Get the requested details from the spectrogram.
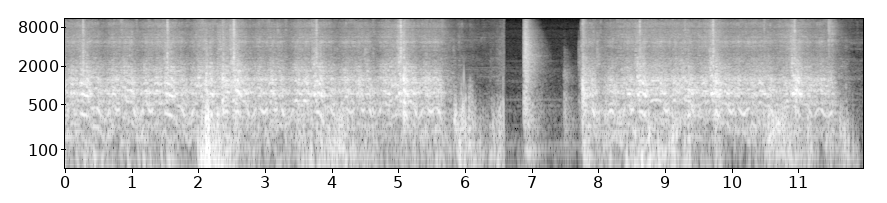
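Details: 1957 Lincoln Premiere: long stretches of slow, laboring starter cranking with a brief pause, engine never catching. Crank, no start; owner suspects weak battery, weak starter, a stuck, probably bent valve and a severely sticky distributor.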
